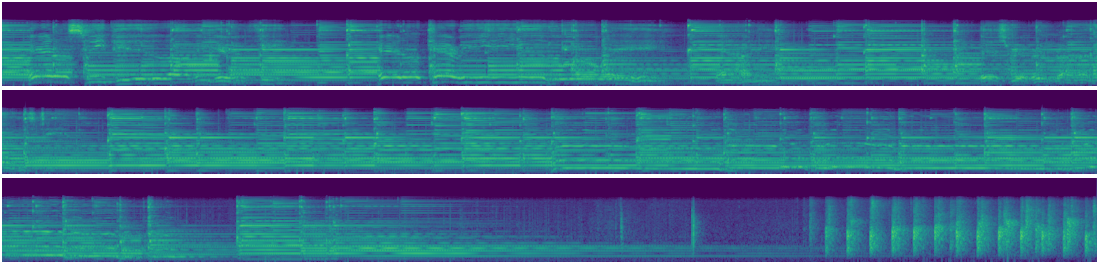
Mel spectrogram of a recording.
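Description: Acoustic guitar strummed through the song's instrumental ending, with the final chord ringing out and fading away over the last few seconds.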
